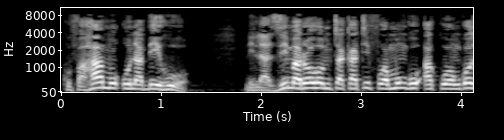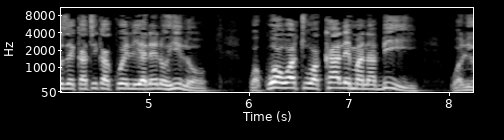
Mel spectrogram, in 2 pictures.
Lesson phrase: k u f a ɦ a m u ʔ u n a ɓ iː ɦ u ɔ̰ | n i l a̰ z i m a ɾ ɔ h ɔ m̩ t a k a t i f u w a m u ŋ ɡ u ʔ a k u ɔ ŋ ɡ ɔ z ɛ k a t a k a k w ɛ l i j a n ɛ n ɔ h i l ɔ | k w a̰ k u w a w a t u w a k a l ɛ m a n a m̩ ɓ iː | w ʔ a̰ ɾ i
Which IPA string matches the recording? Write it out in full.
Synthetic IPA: k u f a ɦ a m u ʔ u n a ɓ iː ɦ u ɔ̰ | n i l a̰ z i m a ɾ ɔ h ɔ m̩ t a k a t i f u w a m u ŋ ɡ u ʔ a k u ɔ ŋ ɡ ɔ z ɛ k a t i k a k w ɛ l i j a n ɛ n ɔ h i l ɔ | k w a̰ k u w a w a t u w a k a l ɛ m a n a ɓ iː | w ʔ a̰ l i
